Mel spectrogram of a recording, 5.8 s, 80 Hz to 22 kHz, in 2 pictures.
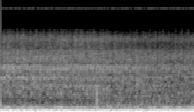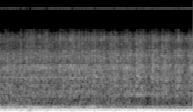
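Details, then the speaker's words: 1983 Honda VF750F Interceptor V4 running off the tank after fuel petcock rebuild: smooth, even low idle burble with no misses or surging, no fuel leaks; a slight rattle noted somewhere toward the rear. "Alright guys, we have it running off the tank. So far I don't see any fuel leaks. Sounds pretty good."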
